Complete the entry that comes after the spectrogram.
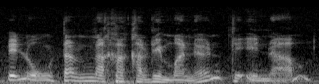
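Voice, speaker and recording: A man playing an elderly, concerned grandfather in an audio drama, gently scolding with an Ilocano accent. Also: fairly high pitch, huge pitch swings, a little slow, vocal fry, slight background noise, full character voice. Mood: concerned, reproachful.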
